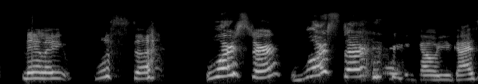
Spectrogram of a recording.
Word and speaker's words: Worcester: the way out of the UK out of War Chester wait did I say it right nearly Worcester Worcester Worster there you go you guys if you have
